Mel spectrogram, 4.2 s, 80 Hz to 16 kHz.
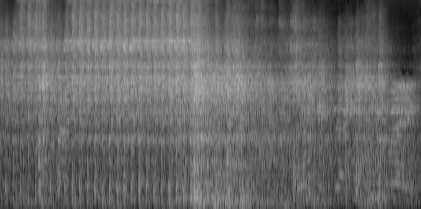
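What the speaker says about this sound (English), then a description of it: "So we fired up a bit of Call of Duty on the PlayStation 5," Call of Duty gameplay on a PlayStation 5 heard through the built-in speakers of a Loewe bild i.55 OLED TV: rapid, rhythmic bursts of gunfire and thuds at fairly loud room volume, with a brief louder swell midway.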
